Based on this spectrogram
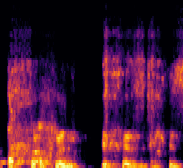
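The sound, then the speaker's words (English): A man coughs in two harsh, throaty bursts separated by a brief pause, loud and raspy, with no talking over it. “Upset … so much, he's coughing now.”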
